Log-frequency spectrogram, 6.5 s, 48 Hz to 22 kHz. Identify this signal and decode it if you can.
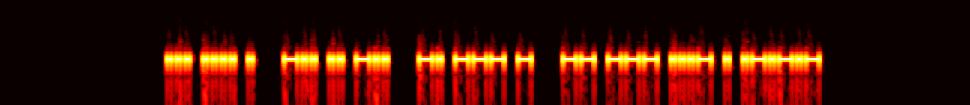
Morse code, heard as a keyed tone, about 40 wpm, 700 Hz. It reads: SHE DID NOT MOVE.
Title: Sentences from Top 1000 Words - Review Part 1 - 40wpm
